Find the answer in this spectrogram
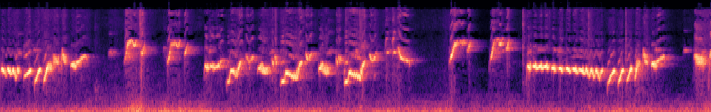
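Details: White-rumped shama singing a richly varied master song meant to make other shamas sing: fast warbled runs, sharp rising whistles, and a long descending trilled phrase near the end, over faint low hum.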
